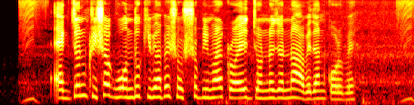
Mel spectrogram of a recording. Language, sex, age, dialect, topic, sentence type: Bengali, female, 18-24, Standard Colloquial, agriculture, question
